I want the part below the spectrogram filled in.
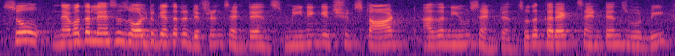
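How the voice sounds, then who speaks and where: Casting: female grammar tutor, mid-pitched, didactic, walks through answers and checks understanding, some background noise. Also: steady tone, fairly quick, rough recording. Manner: didactic, often ends points with a checking tag question. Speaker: English grammar teacher. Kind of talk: explaining grammar exercise answers.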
